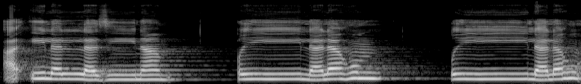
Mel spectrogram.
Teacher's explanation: اب میں کی کو لمبا کر رہی ہوں، کیوں کر رہی ہوں کہ زیر کے ساتھ یا ہے، ٹھیک ہے، زیر کے ساتھ یا ہے۔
